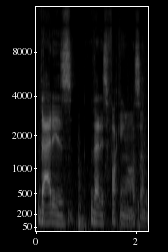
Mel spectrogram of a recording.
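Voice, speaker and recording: Bright-voiced young man, animated and slangy. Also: lowish voice, moderate pace, a little hiss or hum. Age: young adult. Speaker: host of an unboxing show. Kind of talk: casual excited chat. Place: small room indoors.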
